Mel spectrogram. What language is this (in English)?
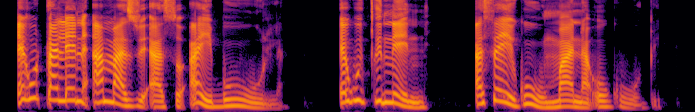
North Ndebele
